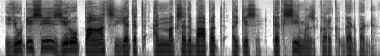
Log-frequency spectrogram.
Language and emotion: Kashmiri, neutral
